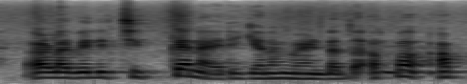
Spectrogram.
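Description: A voice talking, with soft stirring and sizzling from a wooden spatula turning a chicken-and-potato cutlet mixture in a frying pan underneath.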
